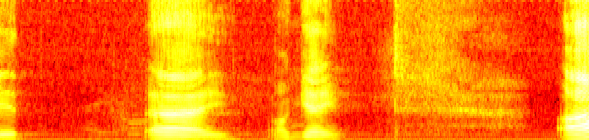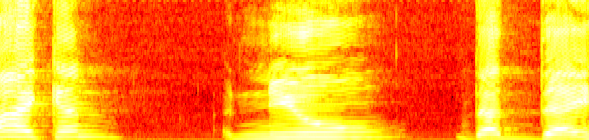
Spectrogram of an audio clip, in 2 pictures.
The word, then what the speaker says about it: Ai: How do you pronounce that? A-A. Ai. Australian, man. Language is complicated, man. Ai. This is Spanish. Ai. Simple.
